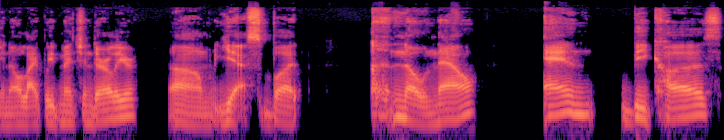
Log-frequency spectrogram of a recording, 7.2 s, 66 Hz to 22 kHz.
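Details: Overt stuttering with blocks in an adult man who still stutters even when alone, after about 20 years of speech therapy.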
